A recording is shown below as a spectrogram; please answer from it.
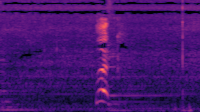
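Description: A single spoken word, "Look," about a second in, over a faint, steady outdoor background with a low rumble near the start.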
